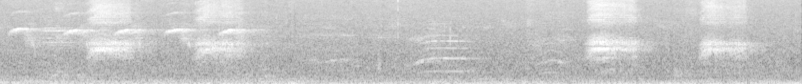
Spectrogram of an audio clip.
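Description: Faint bird calls: four harsh calls in two pairs, each pair about a second apart, one pair about a second in and one about six seconds in, with thinner chirping notes between them.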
